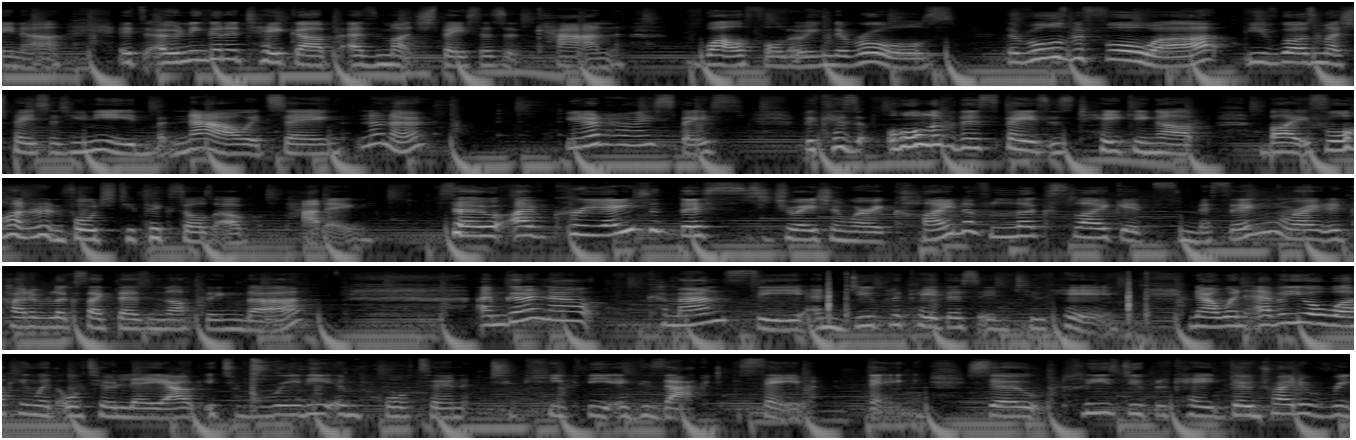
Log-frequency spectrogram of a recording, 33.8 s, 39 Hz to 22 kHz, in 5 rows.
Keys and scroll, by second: 24.4 super+c, 25.9 super+v.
